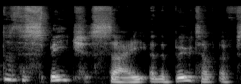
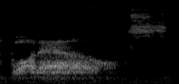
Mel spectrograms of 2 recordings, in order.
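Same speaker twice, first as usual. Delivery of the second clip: barely audible, spaced-out whisper; suspense whisper; 21 dB quieter than usual. Pretend. Quizmaster prodding for more answer, suspense whisper. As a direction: whisper it slowly for mock tension. Host prompts with mock suspense.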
